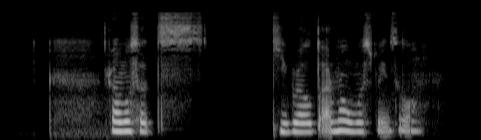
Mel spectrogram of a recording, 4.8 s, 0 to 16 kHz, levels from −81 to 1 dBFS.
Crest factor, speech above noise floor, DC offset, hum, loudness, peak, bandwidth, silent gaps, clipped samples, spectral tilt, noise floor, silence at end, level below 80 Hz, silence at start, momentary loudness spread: 20 dB; 25 dB; under 0.1%; none; -30 LUFS; -14 dBFS; 11.5 kHz; none; under 0.1%; -3 dB/octave; -54 dBFS; 0.6 s; -82 dBFS; 0.55 s; 22 LU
